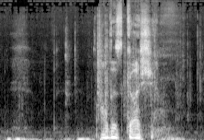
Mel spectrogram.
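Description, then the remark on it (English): Someone takes a drink: a few faint clicks, then two loud, throaty swallowing gulps in quick succession, with no talking. “Take a sip.”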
